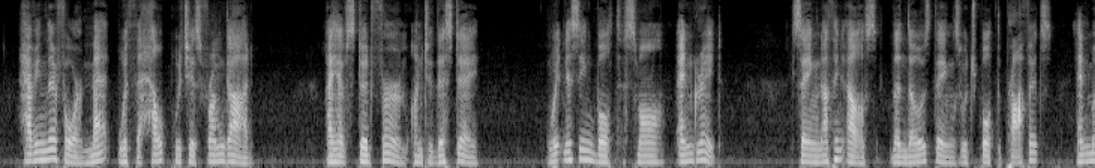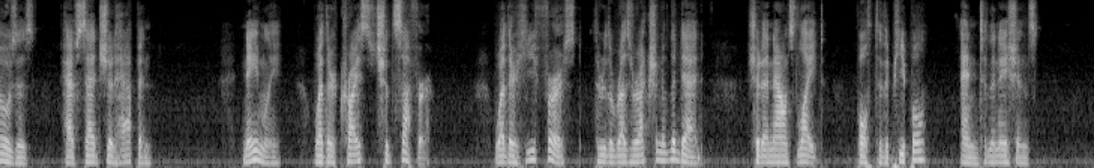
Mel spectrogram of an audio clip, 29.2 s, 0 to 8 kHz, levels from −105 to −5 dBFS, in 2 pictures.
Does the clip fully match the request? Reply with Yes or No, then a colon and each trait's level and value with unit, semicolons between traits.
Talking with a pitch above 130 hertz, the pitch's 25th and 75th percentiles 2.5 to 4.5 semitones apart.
No: low, 115 Hz; average, 2.9 semitones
